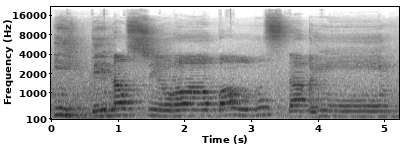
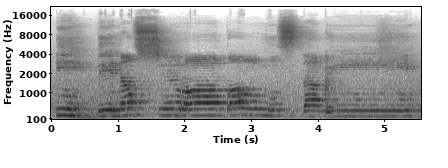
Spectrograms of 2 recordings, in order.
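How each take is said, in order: Both takes have the same delivery.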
